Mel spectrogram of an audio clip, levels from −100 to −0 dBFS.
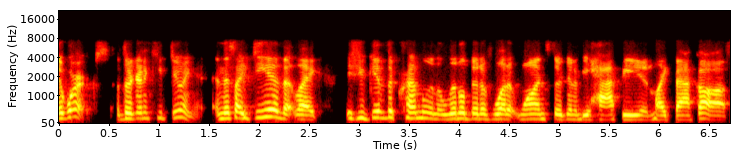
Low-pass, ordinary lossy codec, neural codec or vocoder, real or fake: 7.2 kHz; Opus, 16 kbps; none; real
